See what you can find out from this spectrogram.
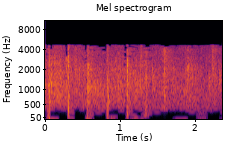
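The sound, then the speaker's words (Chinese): A crowd applauding together, a dense steady patter of many hands clapping with a few sharper, louder claps standing out near the start; people clap together to thank two sisters during a Christian prayer gathering. “好，我们大家一起鼓掌，感谢我们有两位姐妹在这里。”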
